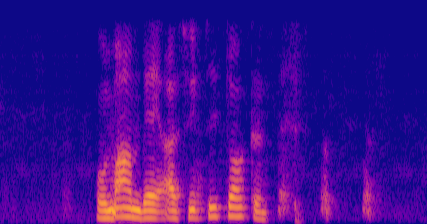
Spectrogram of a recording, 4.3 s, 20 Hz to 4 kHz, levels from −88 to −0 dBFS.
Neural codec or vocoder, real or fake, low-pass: codec, 16 kHz, 1 kbps, FunCodec, trained on LibriTTS, 50 frames a second; fake; 3.6 kHz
